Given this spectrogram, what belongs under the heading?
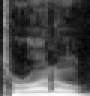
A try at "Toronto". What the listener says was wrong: Toronto. No, you say the second T is silent almost. Toronto.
